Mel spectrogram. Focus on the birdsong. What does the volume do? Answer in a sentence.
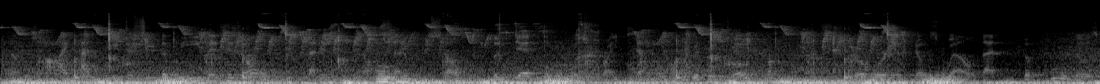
The loudness of the birdsong goes up, then down.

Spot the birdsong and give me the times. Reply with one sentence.
You can hear the birdsong from 0.0 to 9.1 s.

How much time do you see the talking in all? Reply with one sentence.
You can hear the talking for 11 seconds altogether.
